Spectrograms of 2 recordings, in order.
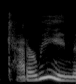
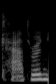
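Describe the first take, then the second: First: The name is said with French pronunciation. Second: The name is said with English pronunciation. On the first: "should be like Katarine" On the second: "that I would normally say Catherine"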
